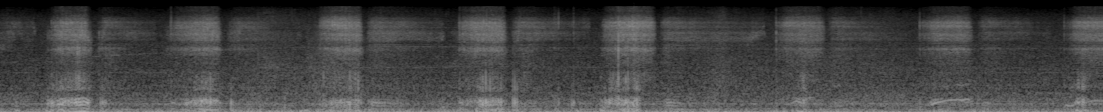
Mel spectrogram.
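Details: On her first night home, Bettie the dog snores softly: breathy snorts recur about every one and a half seconds, each a low rasp with a hissing top, faint against steady room hum.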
